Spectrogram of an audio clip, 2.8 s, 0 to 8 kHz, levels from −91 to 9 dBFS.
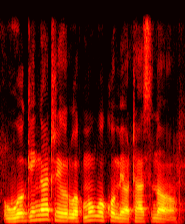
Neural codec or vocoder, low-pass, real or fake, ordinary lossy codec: vocoder, 22.05 kHz, 80 mel bands, Vocos; 7.2 kHz; fake; none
